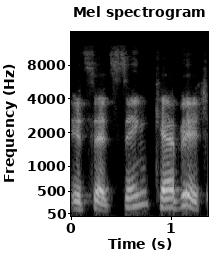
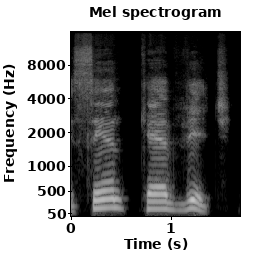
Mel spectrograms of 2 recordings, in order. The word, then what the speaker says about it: Sienkiewicz: Sienkiewicz, and you still said Sienkiewicz. Like he had I, the syllables broken out, and you still just mashed them together when you said it.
